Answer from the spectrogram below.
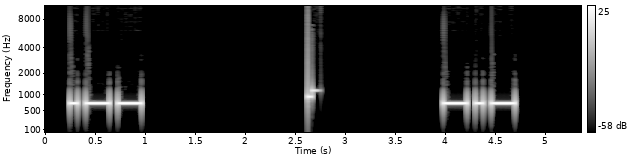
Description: Morse code, heard as a keyed tone, about 15 wpm, 700 Hz. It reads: W K
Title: Single Letters - Phonetic Pronunciation 15wpm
